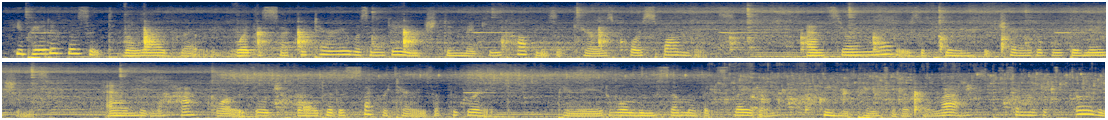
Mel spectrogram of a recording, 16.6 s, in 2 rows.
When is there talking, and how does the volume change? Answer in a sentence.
You can hear the talking from 0.0 to 16.5 s, at a steady volume.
